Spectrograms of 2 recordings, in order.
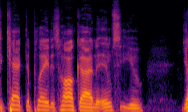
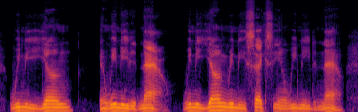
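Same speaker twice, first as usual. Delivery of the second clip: put-on callous, heartless, blunt voice; 3 semitones lower, 3 dB quieter than usual. Retelling a movie scene, quoting the main producer: imitating the producer callously. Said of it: "He was like".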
